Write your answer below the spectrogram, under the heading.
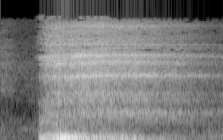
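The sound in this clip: A group of people exhale deeply together during a standing stretch on tiptoe with arms raised, giving one long breathy exhale that swells quickly and then slowly fades.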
